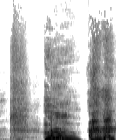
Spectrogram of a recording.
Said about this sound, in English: Gasp! Now I have to download a fucking gasp.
